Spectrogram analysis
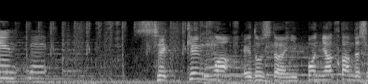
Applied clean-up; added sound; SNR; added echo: none; Writing; 14 dB; none.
